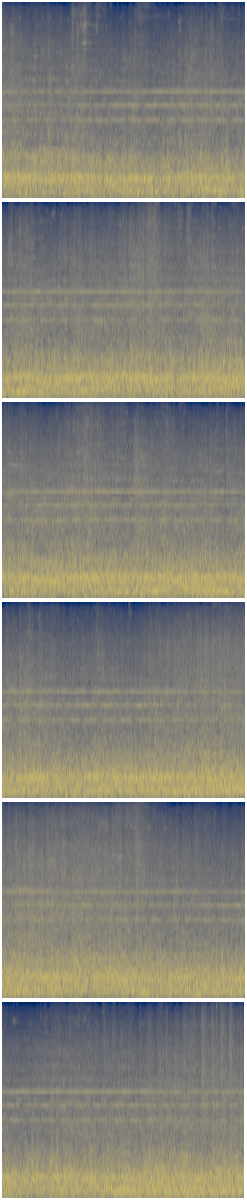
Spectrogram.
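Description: Union Pacific double-stack intermodal freight train rolling steadily past, container well cars rumbling and wheels clattering on the rails, with thin high tones held steady over the rumble.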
